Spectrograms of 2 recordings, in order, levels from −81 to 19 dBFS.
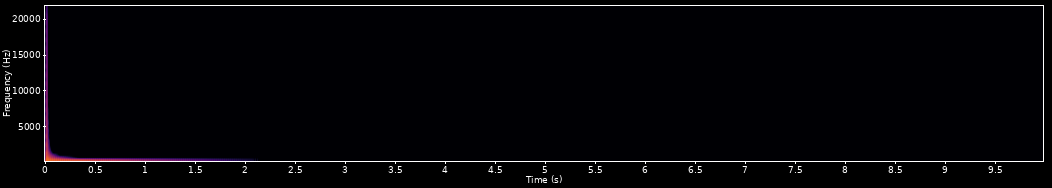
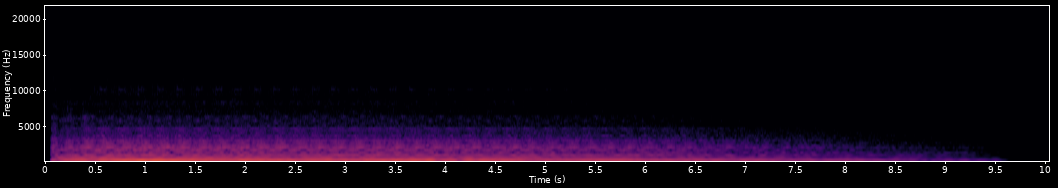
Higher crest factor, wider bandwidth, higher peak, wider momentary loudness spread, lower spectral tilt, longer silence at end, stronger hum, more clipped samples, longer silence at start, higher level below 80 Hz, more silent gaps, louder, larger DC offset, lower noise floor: first, 32 dB vs 14 dB; second, 0.7 kHz vs 6.8 kHz; first, -2 dBFS vs -18 dBFS; first, 24 LU vs 19 LU; about the same, -8.5 dB/octave vs -8 dB/octave; first, 8.9 s vs 0.8 s; neither; neither; about the same, 0 s vs 0.05 s; first, -68 dBFS vs -74 dBFS; neither; first, -26 LUFS vs -32 LUFS; neither; second, -65 dBFS vs -69 dBFS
